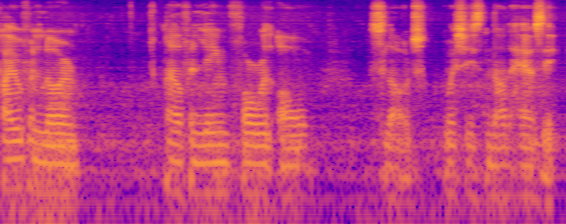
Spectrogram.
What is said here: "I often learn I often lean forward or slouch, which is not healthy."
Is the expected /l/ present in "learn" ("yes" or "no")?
yes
